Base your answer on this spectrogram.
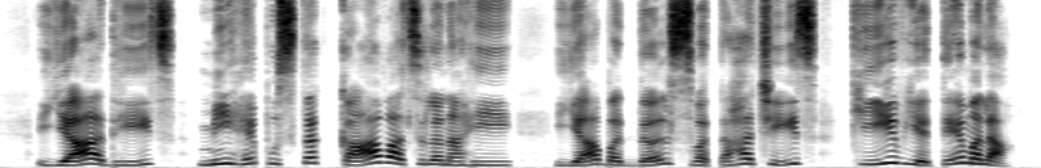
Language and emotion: Marathi, disgusted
